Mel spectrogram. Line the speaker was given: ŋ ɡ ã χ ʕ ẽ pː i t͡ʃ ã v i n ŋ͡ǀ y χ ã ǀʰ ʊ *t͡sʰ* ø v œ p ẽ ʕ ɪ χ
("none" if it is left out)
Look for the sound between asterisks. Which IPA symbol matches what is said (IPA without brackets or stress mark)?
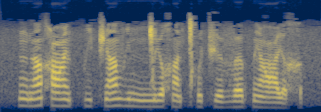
t͡ʃ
